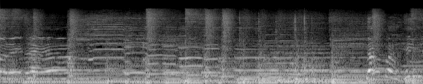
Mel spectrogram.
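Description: Live rock band playing an instrumental jam, with drum kit, electric bass, electric guitar and saxophone.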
